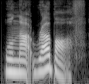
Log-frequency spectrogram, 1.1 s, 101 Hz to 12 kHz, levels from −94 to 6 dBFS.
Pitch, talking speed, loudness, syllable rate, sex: 195 Hz, 215 wpm, -16 LUFS, 3.7 syllables/s, female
